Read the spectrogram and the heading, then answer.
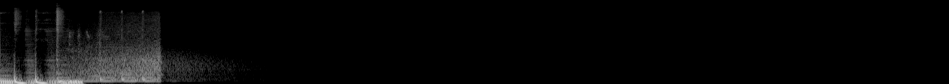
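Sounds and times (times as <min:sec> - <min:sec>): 
ethereal phonk music: 0:00.0 - 0:02.4.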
